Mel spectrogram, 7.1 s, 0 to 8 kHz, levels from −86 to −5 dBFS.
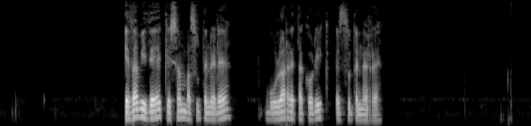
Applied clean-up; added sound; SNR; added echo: none; none; none; none.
